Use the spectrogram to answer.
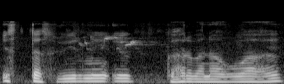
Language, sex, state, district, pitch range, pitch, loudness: Hindi, male, Uttar Pradesh, Lucknow, 125-140 Hz, 130 Hz, -18 LUFS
